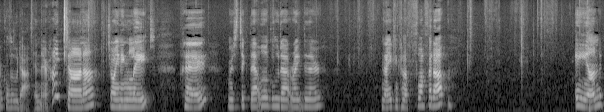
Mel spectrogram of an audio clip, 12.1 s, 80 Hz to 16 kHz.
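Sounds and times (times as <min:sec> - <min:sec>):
hands rustling mesh ribbon: 0:06.5 - 0:11.6.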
